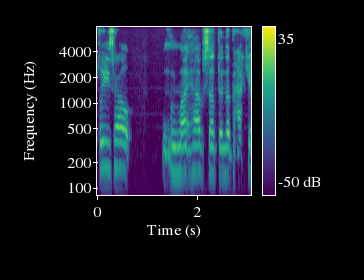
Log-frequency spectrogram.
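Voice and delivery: fast, frantic, panicked pleading voice. Speaker recalls phoning Bigfoot researchers, reenacting a frantic panic voice. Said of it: "in a frantic panic voice".

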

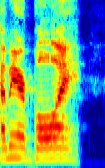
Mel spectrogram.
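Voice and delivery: put-on loud, booming, grizzled old father voice. Joking about a gloomy Sonic sequel, voicing Sonic: grizzled old father Sonic voice. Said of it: "he's gonna be an old grizzled father".

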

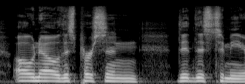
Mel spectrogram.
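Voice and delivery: ordinary talk

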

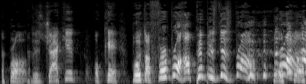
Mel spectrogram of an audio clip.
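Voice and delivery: high mock shouting, rising with each repetition. Retelling how a friend tried on fur coats in a shop: imitating a friend yelling. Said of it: "And he keeps yelling".

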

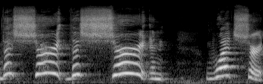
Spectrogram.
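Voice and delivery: very high-pitched, shrill, loud yelling outburst. Recounting running out to confront him, the speaker re-enacts their own yelling. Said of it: "I start yelling".

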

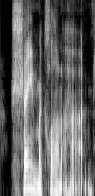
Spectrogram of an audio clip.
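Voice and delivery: whispered, breathy put-on voice. Saying a pitcher's name when asked to: Sean Connery voice. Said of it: "can you do Shane McClanahan in the, uh, Sean Connery voice?".

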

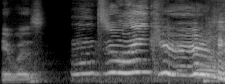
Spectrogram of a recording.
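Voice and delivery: high, loud, drawn-out slap-happy yell.

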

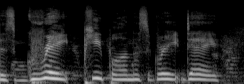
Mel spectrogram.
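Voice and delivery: put-on booming, loud announcer voice. Speaker imitates a TV personality speaking at a Victory Day event, imitating a booming voice. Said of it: "victory day really boomingly".

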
